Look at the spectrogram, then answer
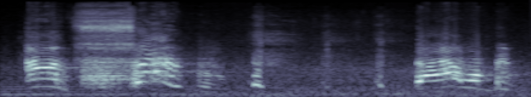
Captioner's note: Malcolm laughing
